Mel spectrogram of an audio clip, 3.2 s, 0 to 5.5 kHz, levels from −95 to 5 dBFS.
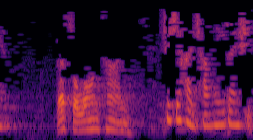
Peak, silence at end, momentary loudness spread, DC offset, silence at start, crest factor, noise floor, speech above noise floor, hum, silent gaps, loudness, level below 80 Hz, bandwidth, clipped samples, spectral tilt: -20 dBFS; 0 s; 16 LU; under 0.1%; 0 s; 18 dB; -64 dBFS; 27 dB; none; none; -37 LUFS; -78 dBFS; 4.9 kHz; under 0.1%; -4.5 dB/octave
